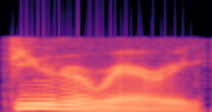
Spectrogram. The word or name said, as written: funerary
